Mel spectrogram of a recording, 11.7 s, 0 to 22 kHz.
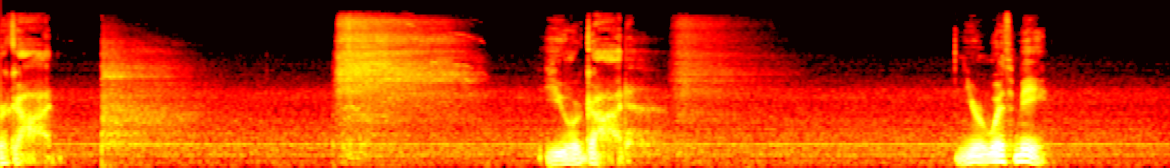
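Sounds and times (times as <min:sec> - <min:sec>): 
speech: 0:00.0 - 0:00.4, 0:05.5 - 0:06.4, 0:09.6 - 0:10.5
deep inhale: 0:01.0 - 0:02.2, 0:03.3 - 0:04.9, 0:06.3 - 0:08.0.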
